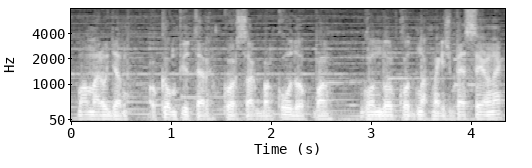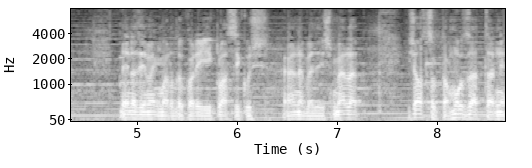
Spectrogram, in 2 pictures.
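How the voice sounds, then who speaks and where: Very deep-voiced man, deliberate and even. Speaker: singer and chess player guest. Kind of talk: reflective spoken introduction to a song.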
